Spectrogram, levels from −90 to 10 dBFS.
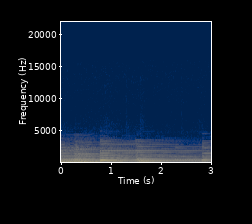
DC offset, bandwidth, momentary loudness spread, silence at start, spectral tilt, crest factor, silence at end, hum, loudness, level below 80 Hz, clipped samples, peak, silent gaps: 0.3%; 5.6 kHz; 9 LU; 0 s; -9.5 dB/octave; 14 dB; 0 s; none; -34 LUFS; -50 dBFS; under 0.1%; -20 dBFS; none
